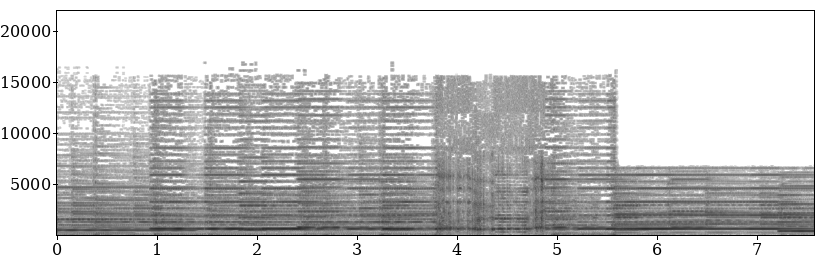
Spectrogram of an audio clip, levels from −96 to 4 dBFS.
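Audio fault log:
3.85–4.99 s, call bitrate drop: encoding falls from 64 to 8 kbps, so the music turns coarse, watery and muffled as its high frequencies are discarded.
5.58 s onward, input switched to a poorer device: the music suddenly dulls, losing everything above 6.5 kHz, with faint new background noise, likely from a narrower-band microphone.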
